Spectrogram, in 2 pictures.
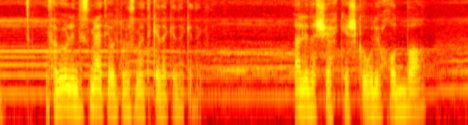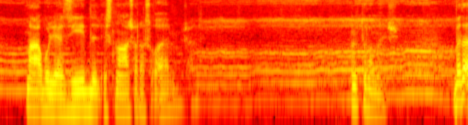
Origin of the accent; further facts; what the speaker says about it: Alexandria, Alexandria Governorate, Egypt; أنا مصري من اسكندرية, بس الفترة اللي أنا أسلمت فيها كنت في القاهرة.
